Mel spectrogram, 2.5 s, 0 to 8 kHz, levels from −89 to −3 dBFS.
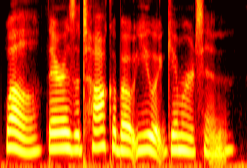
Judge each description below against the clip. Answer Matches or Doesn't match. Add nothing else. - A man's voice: Doesn't match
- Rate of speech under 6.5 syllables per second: Matches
